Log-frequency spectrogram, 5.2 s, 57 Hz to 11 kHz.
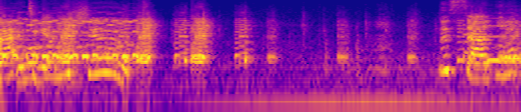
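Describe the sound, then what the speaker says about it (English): Honking, quacking cries of shot ducks from an Atari 2600 duck-shooting game, a few bursts with gaps between them, loud, while people in the room talk. "The sad little cries of the dead ducks."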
